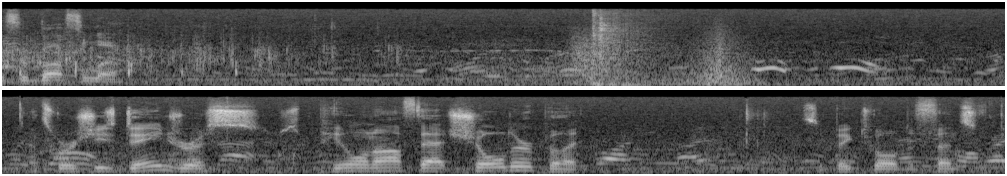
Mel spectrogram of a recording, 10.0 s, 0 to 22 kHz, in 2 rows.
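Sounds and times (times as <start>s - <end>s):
outdoor background noise: 0.0s - 10.0s
ball kicked thud: 2.9s - 3.9s.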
